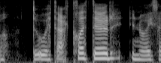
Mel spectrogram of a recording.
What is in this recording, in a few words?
"cledr", Welsh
